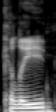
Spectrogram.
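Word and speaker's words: Khaled: his name Khalid Khalid Khalid rhymes with salad she had had a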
